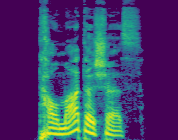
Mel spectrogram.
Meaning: strong/mixed nominative/accusative neuter singular of traumatisch
- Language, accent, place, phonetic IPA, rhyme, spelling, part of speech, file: German, Germany, Berlin, [tʁaʊ̯ˈmaːtɪʃəs], -aːtɪʃəs, traumatisches, adjective, De-traumatisches.ogg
